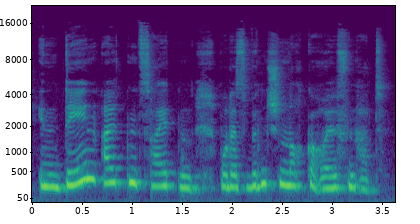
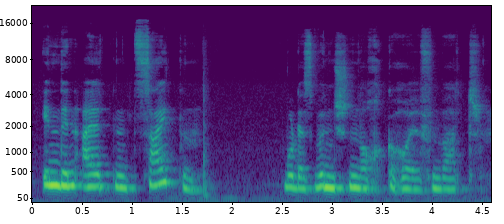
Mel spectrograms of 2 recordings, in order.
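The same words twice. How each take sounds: First: The stress is on the word alten. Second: The stress is on the word Zeiten.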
